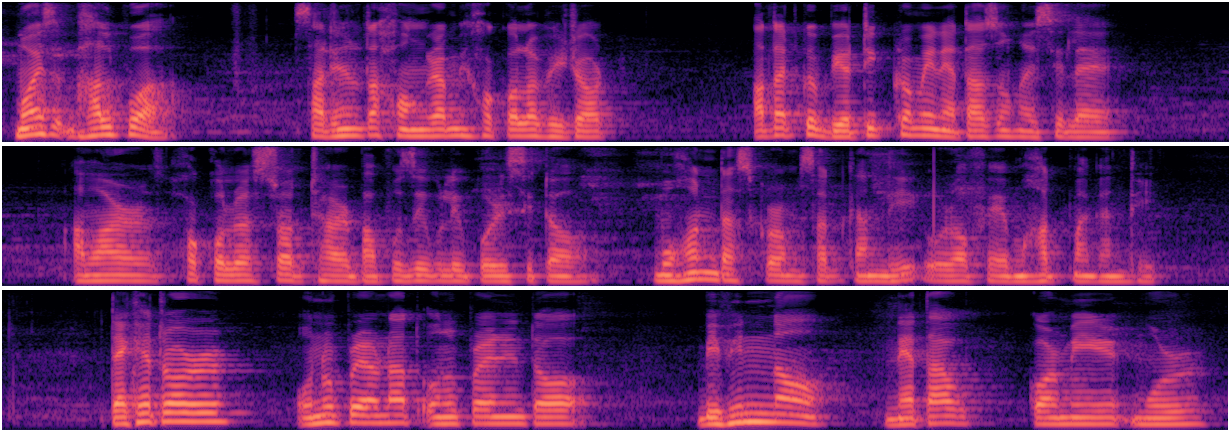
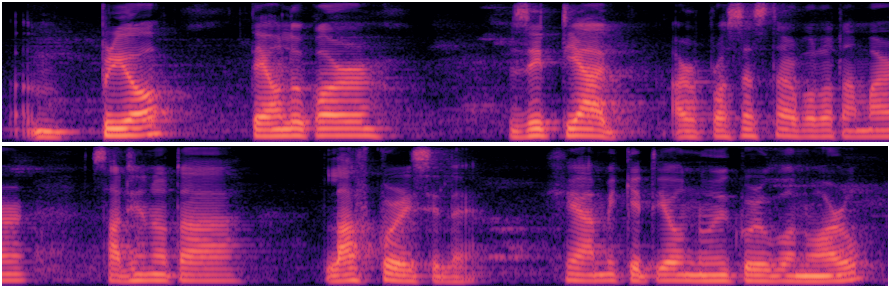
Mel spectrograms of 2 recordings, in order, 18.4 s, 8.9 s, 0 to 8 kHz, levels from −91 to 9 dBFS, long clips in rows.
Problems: none marked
